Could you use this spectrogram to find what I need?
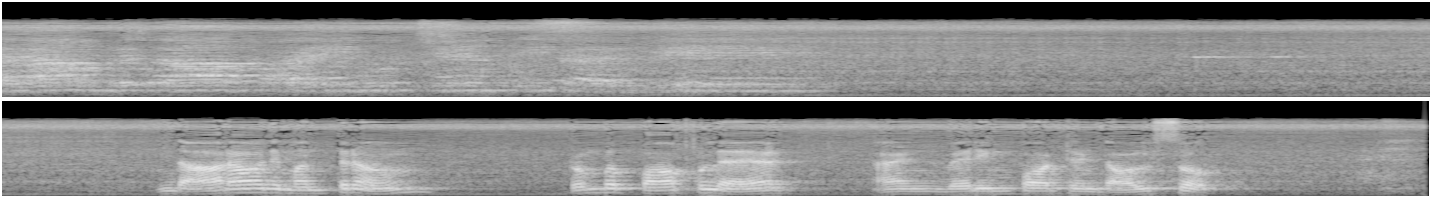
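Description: An elderly man speaks calmly into a clip-on microphone, close by.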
